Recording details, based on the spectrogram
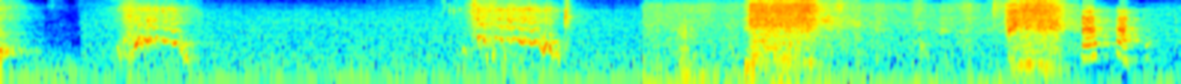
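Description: Several sharp, airy sneezes in bursts, about four in eight seconds; dog sneezing.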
